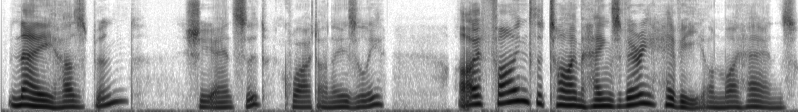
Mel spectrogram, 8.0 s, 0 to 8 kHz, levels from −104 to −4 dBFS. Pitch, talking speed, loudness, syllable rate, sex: 175 Hz, 120 wpm, -17 LUFS, 3.9 syllables/s, male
